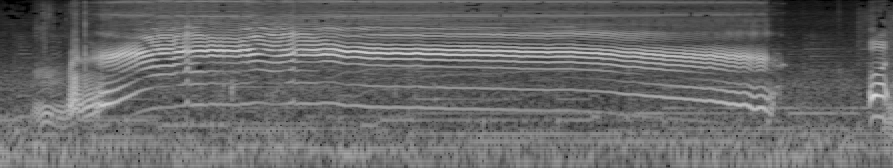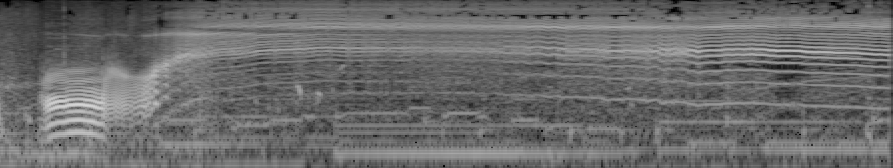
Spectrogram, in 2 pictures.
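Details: Frog screaming as if throwing a tantrum: a loud, drawn-out, nasal wail with rich overtones, held about five seconds and sagging slightly, then a short break, a brief arched cry, and another long steady scream.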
